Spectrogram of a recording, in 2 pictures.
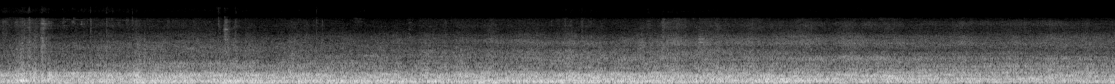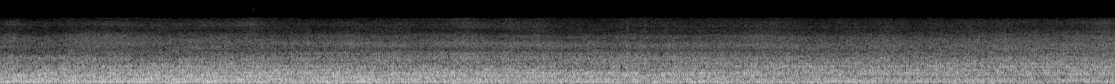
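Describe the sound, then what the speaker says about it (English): A steam logging train on the Yosemite Mountain Sugar Pine Railroad in the Sierra does a blowdown, a loud, continuous roaring rush of steam that holds steady for over twenty seconds and eases slightly toward the end. "What the train was doing right there was a blowdown."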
